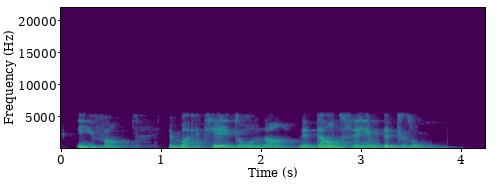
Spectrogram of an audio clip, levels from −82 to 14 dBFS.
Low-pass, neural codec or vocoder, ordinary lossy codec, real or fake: 5.4 kHz; none; Opus, 24 kbps; real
